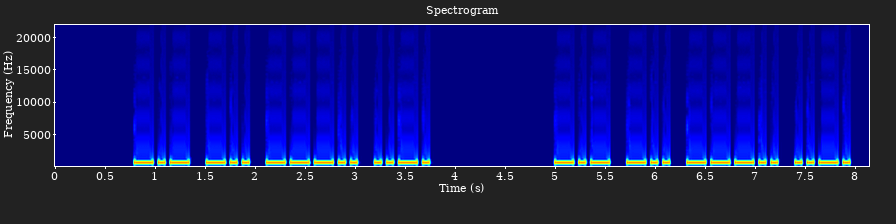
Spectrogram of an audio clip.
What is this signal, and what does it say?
Morse code, heard as a keyed tone, about 21 wpm, 700 Hz. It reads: KD8F KD8F
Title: USA Call Signs - 4 Characters - Repeated 2x - 20wpm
